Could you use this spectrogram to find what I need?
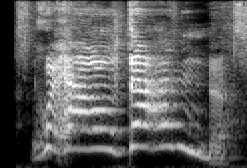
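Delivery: very high, piercing, shrill voice. Narrator voicing a stranger applauding from the darkness, shrill voice. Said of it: "it should be shrill".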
